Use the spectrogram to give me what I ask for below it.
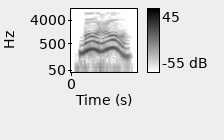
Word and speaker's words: burung: Buru means bird pronounced buru with a short o sound like in book and a soft ng sound at the end similar to the ng in sing.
